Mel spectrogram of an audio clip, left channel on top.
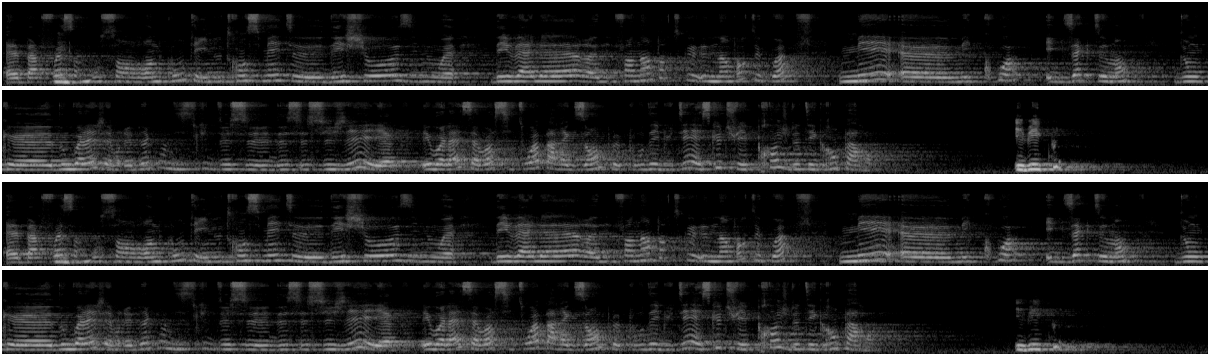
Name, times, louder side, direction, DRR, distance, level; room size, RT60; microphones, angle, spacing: voice 1, 0.0-11.4 11.7-20.9, equal, ahead, 7 dB, 0.5 m, -33 dB
voice 2, 0.5-0.9 22.2-22.7, left 6 dB, 55° left, 14 dB, 0.4 m, -25 dB
18.5 x 7.8 x 8.6 m, 2.4 s
head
